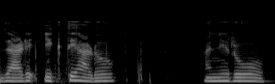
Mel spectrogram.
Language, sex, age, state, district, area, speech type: Goan Konkani, female, 45-60, Goa, Canacona, rural, spontaneous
